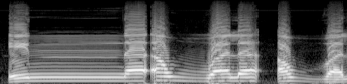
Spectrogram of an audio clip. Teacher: اکثر اسے کیا ہوتا ہے کہ ان اول ایسے ہو جاتا ہے، تو آپ نے غنہ کرنا ہے اس کو، لیکن لمبا نہیں کرنا، اس کو کھینچنا نہیں ہے۔ غنہ اس لیے کرنا ہے کیونکہ نون کے اوپر شد ہے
